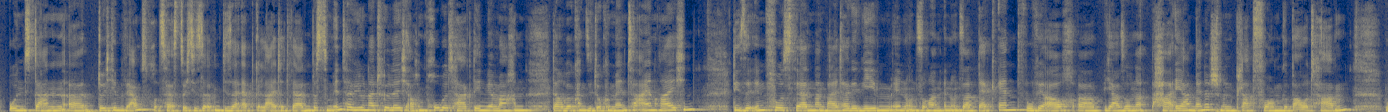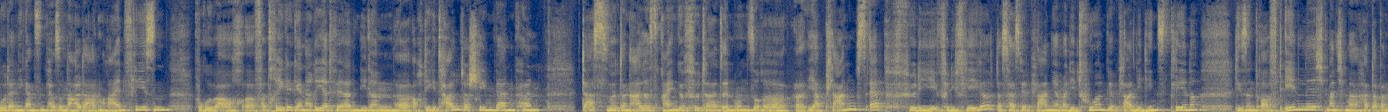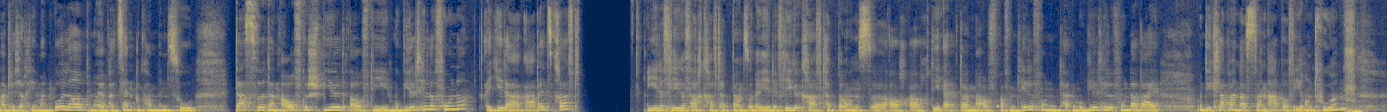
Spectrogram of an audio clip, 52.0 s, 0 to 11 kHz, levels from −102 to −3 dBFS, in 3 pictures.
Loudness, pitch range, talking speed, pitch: -23 LUFS, 195-235 Hz, 180 wpm, 205 Hz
